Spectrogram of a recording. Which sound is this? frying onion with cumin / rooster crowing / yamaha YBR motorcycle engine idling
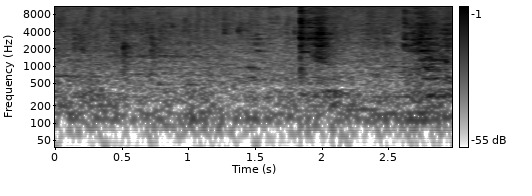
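frying onion with cumin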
